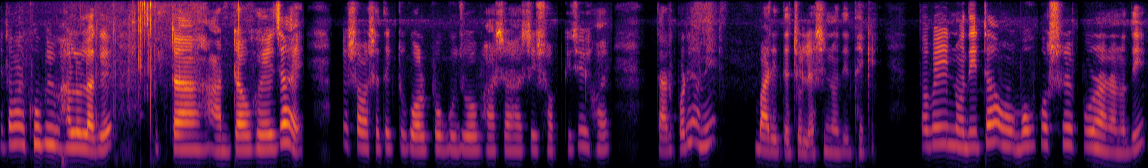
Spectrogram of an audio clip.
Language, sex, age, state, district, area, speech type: Bengali, female, 45-60, West Bengal, Alipurduar, rural, spontaneous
